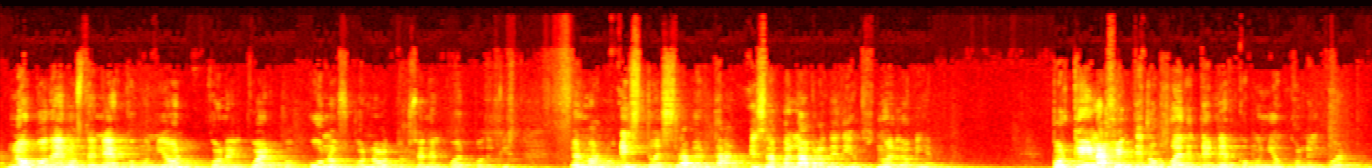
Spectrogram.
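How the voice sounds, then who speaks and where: A man preaching a sermon to his congregation, animated and firing rhetorical questions at his listeners. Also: very high voice. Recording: echoey hall with long reverb.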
